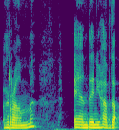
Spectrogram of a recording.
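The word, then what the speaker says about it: ram: together om and then rum so r a m pronounced R like r u hm or r u m and the r is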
